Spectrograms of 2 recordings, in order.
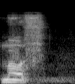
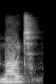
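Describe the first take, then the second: First: The final consonant is a soft th sound. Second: The final consonant is a plain t sound. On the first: "or this hypothetical ancient Israelite" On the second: "you could do the Israeli pronunciation"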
